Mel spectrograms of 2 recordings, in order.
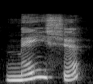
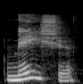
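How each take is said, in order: First: The stress is on the last syllable. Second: The stress is on the first syllable. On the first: The speaker calls it wrong. "meisje가 아니고" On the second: The speaker calls it right. "여기도 마찬가지죠"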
